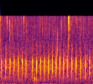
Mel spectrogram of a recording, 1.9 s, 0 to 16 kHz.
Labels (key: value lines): label: biophony, rattle
recorder: SoundTrap 500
